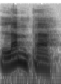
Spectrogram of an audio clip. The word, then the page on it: lampar: lampa; Provençal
